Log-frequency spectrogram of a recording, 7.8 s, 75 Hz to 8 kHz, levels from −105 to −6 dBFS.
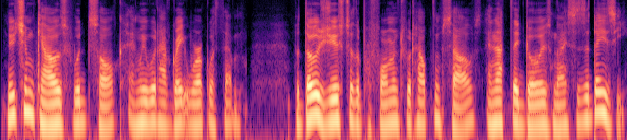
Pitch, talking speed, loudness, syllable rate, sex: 135 Hz, 235 wpm, -19 LUFS, 5.5 syllables/s, male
